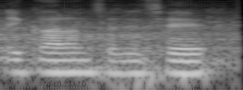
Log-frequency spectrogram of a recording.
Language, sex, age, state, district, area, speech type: Maithili, male, 18-30, Bihar, Araria, urban, spontaneous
